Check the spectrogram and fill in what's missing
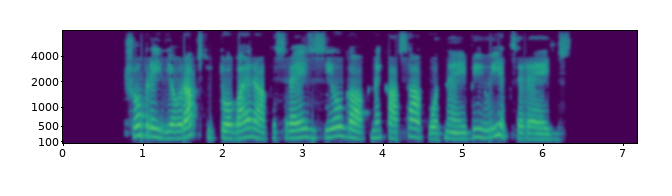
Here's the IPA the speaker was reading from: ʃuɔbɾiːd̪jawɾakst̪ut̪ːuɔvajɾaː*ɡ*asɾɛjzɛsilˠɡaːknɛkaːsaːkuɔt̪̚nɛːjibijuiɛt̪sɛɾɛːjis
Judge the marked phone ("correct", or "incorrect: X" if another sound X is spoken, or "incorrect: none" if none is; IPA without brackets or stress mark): incorrect: k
